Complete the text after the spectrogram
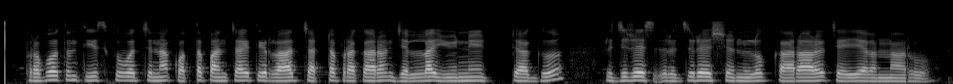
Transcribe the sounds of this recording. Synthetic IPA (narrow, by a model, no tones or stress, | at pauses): pɾɐbʱut̪ʋɐmt̪iːsu̥kuʋɐt͡ʃːinɐkɔt̪ːɐpɐɲt͡ʃaːjt̪iɾaːd͡ʒt͡ʃɐʈːɐpɾɐkaːɾɐmd͡ʒilːaːjuːniʈɐɡ | ɾid͡ʒɐɾɛːʂɐnlukaːɾaːɾɐt͡ʃɛːjaːlɐnːaːɾu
